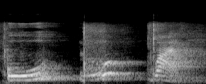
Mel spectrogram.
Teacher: U, A e I vão ficar juntos na mesma sílaba. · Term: tritongo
